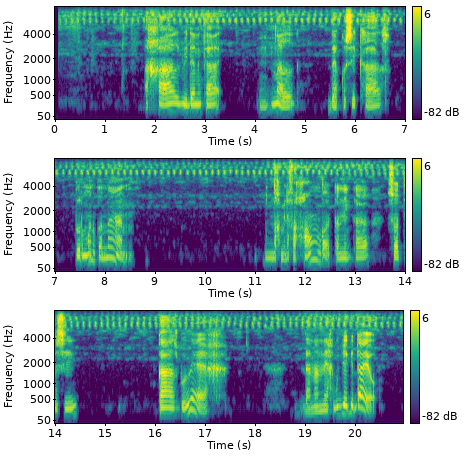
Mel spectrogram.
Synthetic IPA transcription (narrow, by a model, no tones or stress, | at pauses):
ʔɐ̰xaːlbidɛnka | nɐl | dɛkːɔsikʰaːs | puɾmɐnkɔnaːn | ndɔxmidɐfɐxɔŋɡɔ̰tɐnikɐsɔtːsi | kaːsbuwɛːx | dɐnɐnɛxbud͡ʒəɡːdɐjɔ̰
